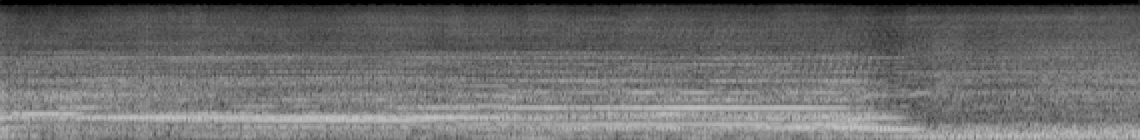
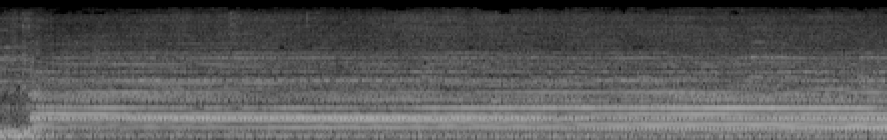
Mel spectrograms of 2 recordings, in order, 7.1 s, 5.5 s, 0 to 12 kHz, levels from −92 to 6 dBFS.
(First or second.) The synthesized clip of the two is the first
